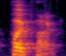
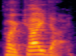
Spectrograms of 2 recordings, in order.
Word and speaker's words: poke: actually international poke day but it's not like poke poke it's actually pronounced poke day and poke day is a hawaiian food and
